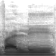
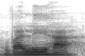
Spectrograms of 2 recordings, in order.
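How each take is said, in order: First: The final syllable 'ha' is dropped entirely. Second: All three syllables are pronounced, ending in 'ha'. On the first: The speaker calls it right. "take the ha away. So it's just the Vali" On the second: The speaker calls it wrong. "you would be like, oh, Valiha"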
